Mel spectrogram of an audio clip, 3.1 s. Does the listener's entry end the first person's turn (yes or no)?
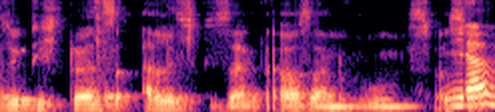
yes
